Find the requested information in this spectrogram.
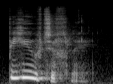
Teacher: put the stress on the first syllable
